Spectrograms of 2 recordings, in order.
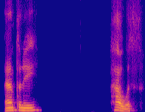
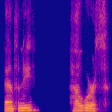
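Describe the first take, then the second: First: It is said in a British way, without an R. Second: It is said in an American way, with an R. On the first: "that's the British pronunciation" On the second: "with an R"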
